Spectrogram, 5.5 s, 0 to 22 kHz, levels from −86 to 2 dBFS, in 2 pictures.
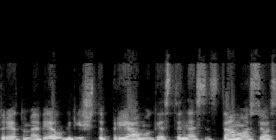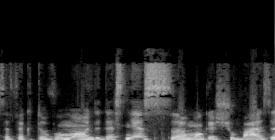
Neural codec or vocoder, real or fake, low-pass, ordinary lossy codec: vocoder, 44.1 kHz, 128 mel bands every 512 samples, BigVGAN v2; fake; 14.4 kHz; MP3, 64 kbps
